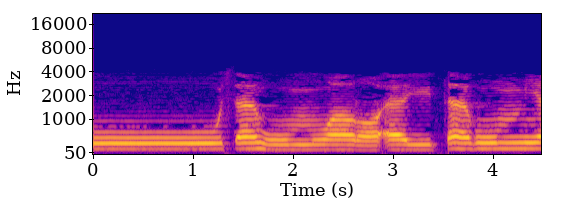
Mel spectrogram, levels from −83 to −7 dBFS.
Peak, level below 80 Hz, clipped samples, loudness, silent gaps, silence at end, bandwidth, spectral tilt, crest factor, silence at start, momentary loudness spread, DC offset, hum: -8 dBFS; -66 dBFS; under 0.1%; -21 LUFS; none; 0 s; 4 kHz; -12 dB/octave; 12 dB; 0 s; 6 LU; under 0.1%; none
